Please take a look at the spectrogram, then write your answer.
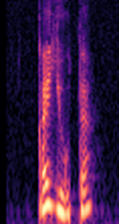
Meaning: cabin
- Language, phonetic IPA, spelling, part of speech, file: Russian, [kɐˈjutə], каюта, noun, Ru-каюта.ogg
